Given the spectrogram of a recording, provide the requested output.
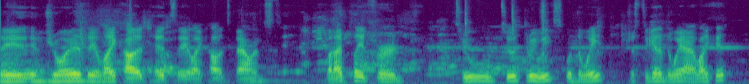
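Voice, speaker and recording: With music in the background, a man speaks at a moderate pace and medium pitch, keeping his intonation fairly even. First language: not English. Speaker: pool stream commentator. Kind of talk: casual chat. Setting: pool hall.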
